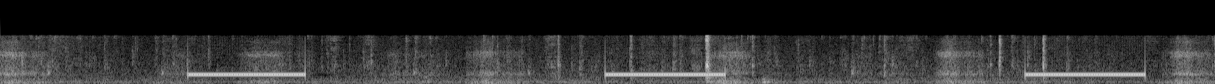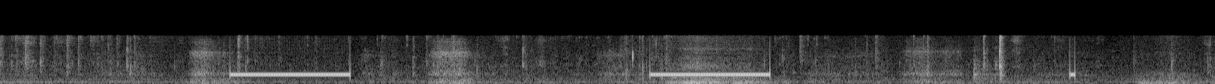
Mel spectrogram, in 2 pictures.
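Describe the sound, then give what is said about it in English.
A telephone ringback tone repeats five times at an even pace while the call is transferred to the receptionist, each steady mid-pitched ring lasting about a second with gaps of roughly three seconds, over a faint background hiss and no voices. “Your call is being transferred to the receptionist.”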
